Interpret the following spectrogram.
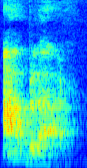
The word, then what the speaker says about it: hablar: that's going to be hablar habla remember what i said h is silent keep it silent and then we have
